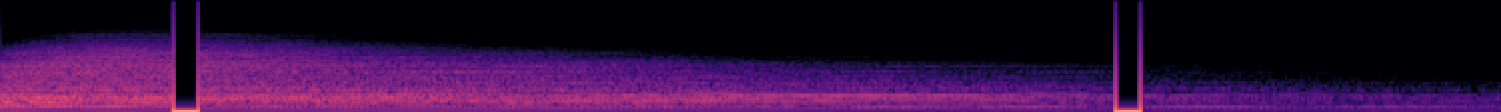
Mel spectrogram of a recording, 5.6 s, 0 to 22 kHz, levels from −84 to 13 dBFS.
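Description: Invalid numbers at full scale occur at 0.65–0.74 s and 4.18–4.27 s, with loud pops and silence between: invalid values pin the output for 93 ms, fitting a 4096-sample block.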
